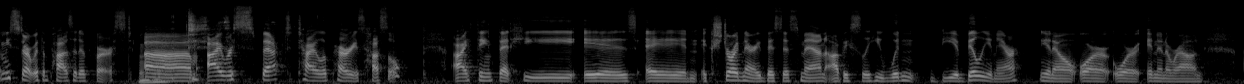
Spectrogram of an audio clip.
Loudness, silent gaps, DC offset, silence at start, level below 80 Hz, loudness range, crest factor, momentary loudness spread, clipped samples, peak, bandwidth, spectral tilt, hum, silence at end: -36 LUFS; none; under 0.1%; 0 s; -70 dBFS; 4 LU; 20 dB; 9 LU; under 0.1%; -16 dBFS; 16.5 kHz; -3.5 dB/octave; none; 0.1 s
